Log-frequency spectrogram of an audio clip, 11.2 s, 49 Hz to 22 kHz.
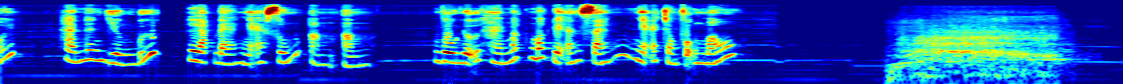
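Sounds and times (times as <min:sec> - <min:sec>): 
speech: 0:00.7 - 0:03.8, 0:04.4 - 0:07.4
giant beast roaring under the desert night sky: 0:08.8 - 0:10.8.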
